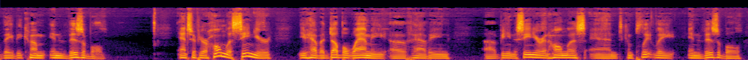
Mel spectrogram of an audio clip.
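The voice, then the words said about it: Polished radio announcer voice. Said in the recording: “I can definitely tell you've worked in radio. You have the radio voice.”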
